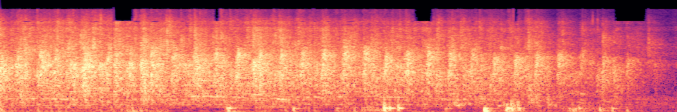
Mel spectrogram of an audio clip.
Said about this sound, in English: So let's give a big round of applause to both of them.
